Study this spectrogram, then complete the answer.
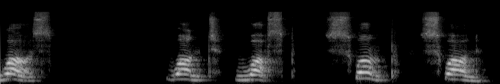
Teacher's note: pronouncing that letter A not as a but as o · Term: sound o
